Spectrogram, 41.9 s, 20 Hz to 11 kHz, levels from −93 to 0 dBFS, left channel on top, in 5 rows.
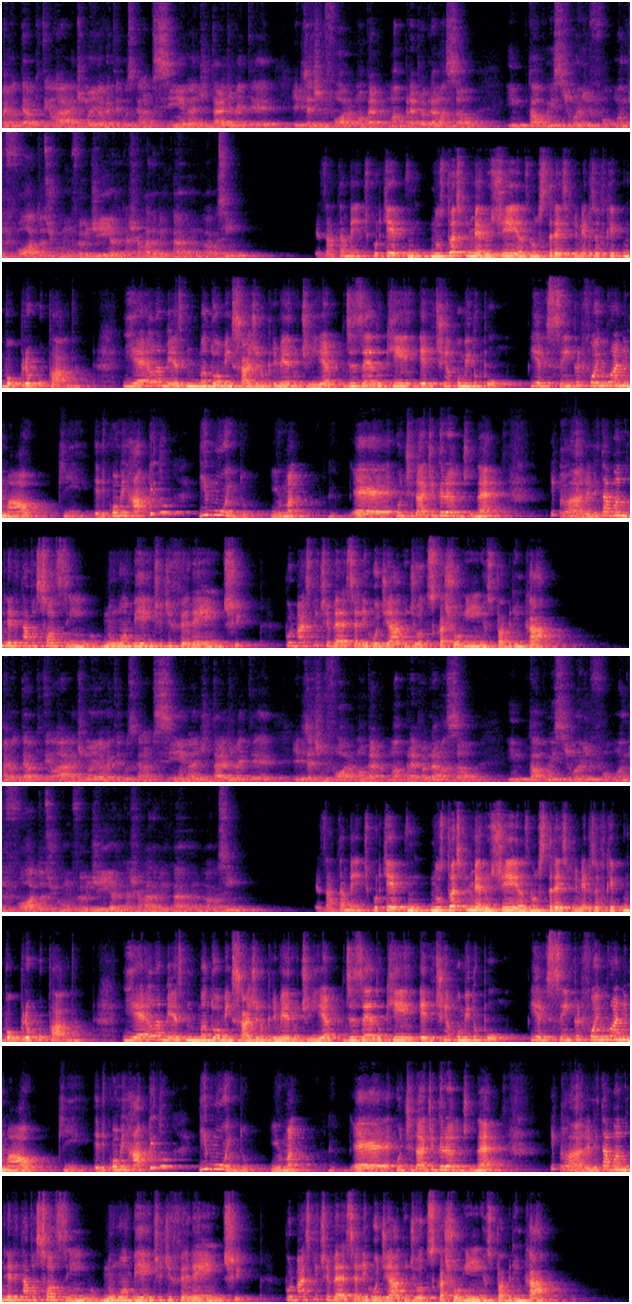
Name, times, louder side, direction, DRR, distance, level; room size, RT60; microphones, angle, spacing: voice 1, 0.0-6.4 6.7-11.6 32.6-33.0, equal, 55° left, -4 dB, 2.6 m, -32 dB
voice 2, 12.6-23.4 23.8-25.6 25.9-27.3 27.8-29.1 29.5-32.1 32.4-36.7 37.3-40.7, right 1 dB, 10° right, 6 dB, 0.3 m, -21 dB
5.9 x 5.8 x 3.7 m, 0.91 s
head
